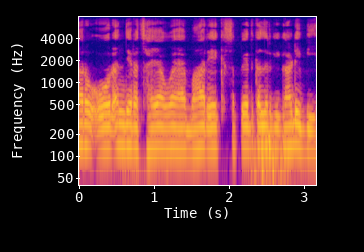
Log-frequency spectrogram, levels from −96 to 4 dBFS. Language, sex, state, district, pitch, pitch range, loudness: Hindi, male, Rajasthan, Bikaner, 125 Hz, 120-130 Hz, -15 LUFS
